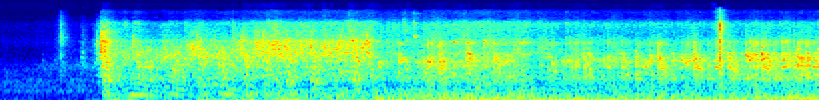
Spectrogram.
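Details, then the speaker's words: UPS diesel delivery truck after replacing and relocating the fuel injection pump module (PMD), glow plugs warmed: brief crank, then catches at once into a steady, even diesel clatter at idle; normal start and idle. "that fuel system priming sounds a lot better when it's running it sounds a lot better as well"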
